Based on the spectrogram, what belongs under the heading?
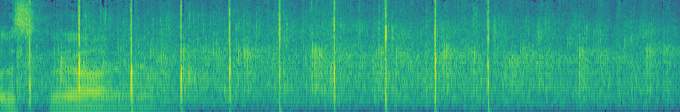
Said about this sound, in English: Someone named Aaron is grateful for finding the love of his life and getting married. Everyone claps.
